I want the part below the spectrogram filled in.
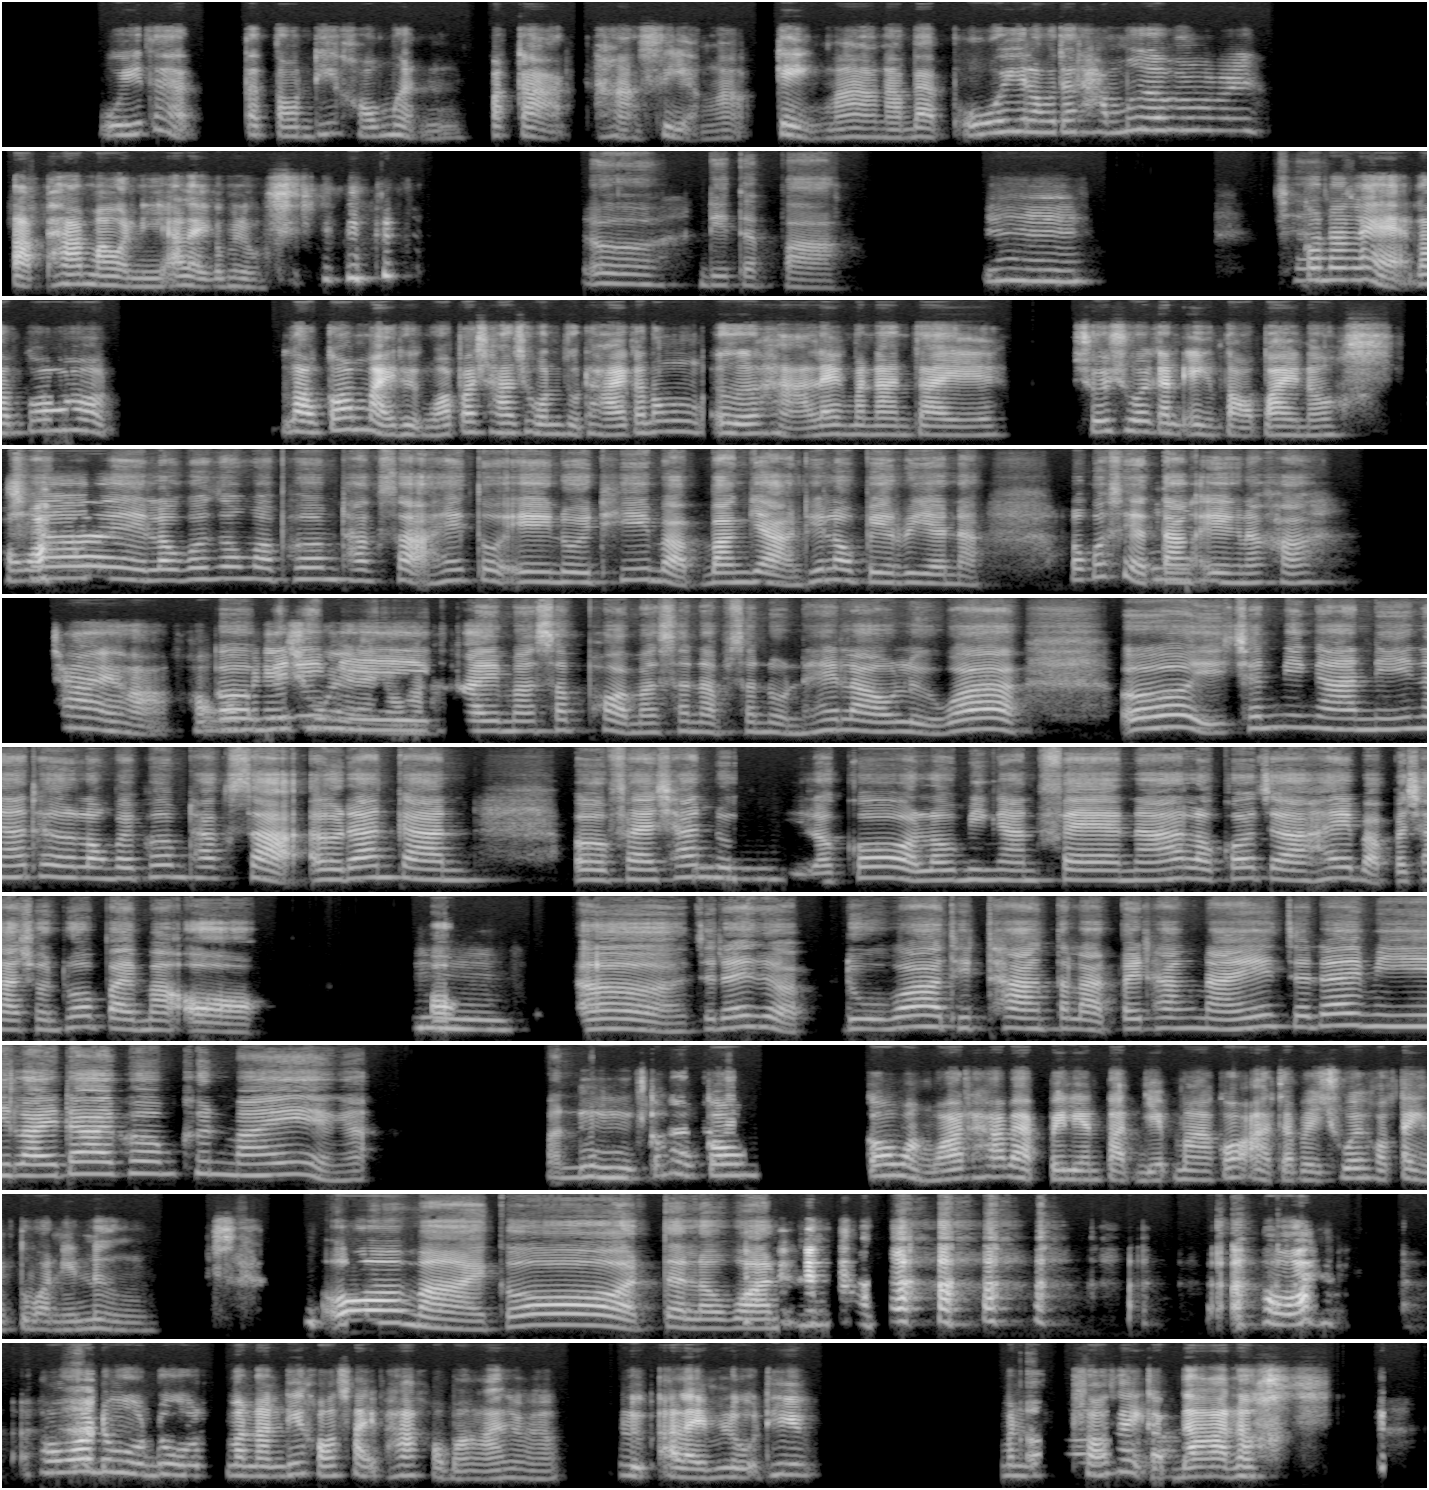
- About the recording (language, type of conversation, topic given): Thai, unstructured, คุณเริ่มต้นฝึกทักษะใหม่ ๆ อย่างไรเมื่อไม่มีประสบการณ์?
- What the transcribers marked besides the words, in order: unintelligible speech; other background noise; laugh; unintelligible speech; chuckle; in English: "Oh My God"; laugh; laughing while speaking: "เพราะว่า"; laugh; chuckle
